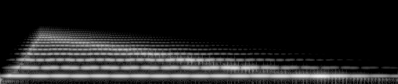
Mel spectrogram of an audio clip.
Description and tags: Multisamples created with subsynth. Eerie horror film sound in middle and higher registers.
evil, horror, multisample, subtractive, synthesis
